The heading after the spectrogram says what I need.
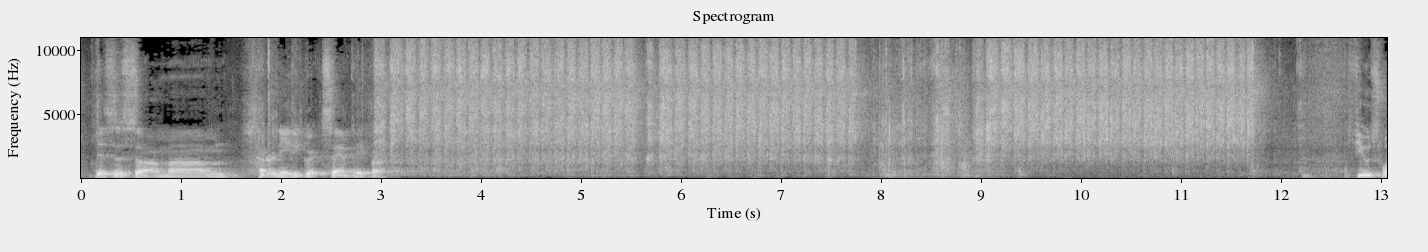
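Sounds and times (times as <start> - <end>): sandpaper rubbing foam board: 2.9 - 11.8.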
